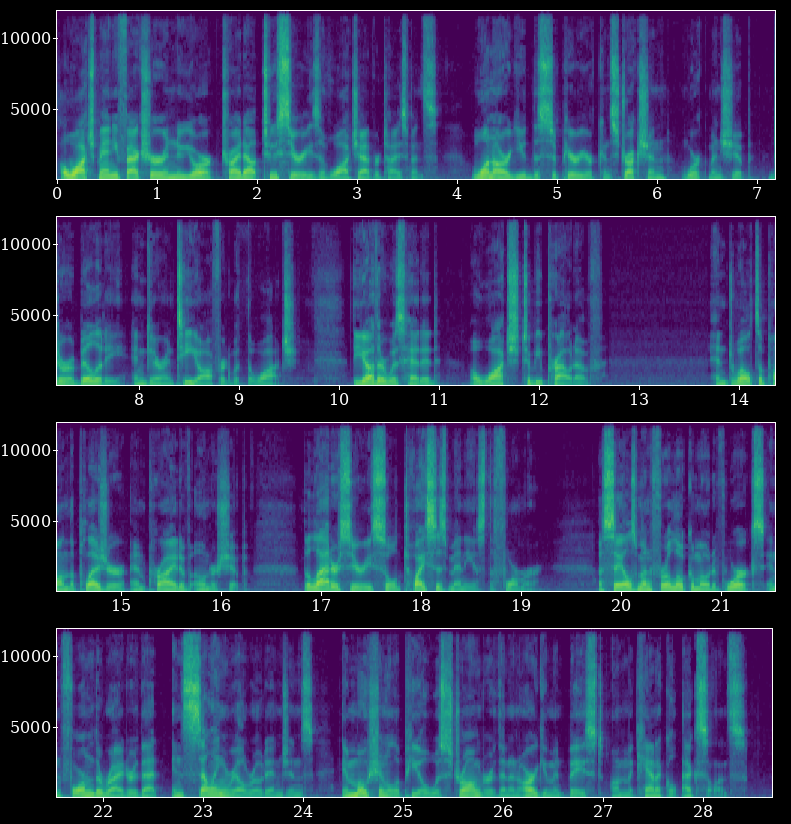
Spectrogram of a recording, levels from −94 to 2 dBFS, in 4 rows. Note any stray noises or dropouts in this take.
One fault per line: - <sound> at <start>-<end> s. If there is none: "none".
none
